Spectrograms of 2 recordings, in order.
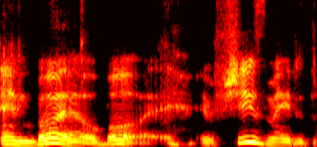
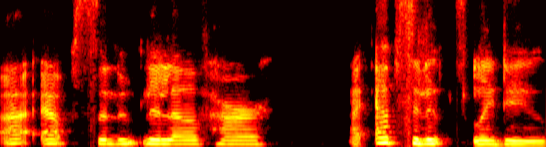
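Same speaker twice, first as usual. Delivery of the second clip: rough, unpolished put-on British accent. Praising a woman she just connected with, in a British voice. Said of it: "That's my British voice".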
